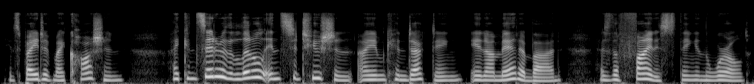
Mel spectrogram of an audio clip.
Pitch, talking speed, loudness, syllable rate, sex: 220 Hz, 175 wpm, -19 LUFS, 5.5 syllables/s, female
